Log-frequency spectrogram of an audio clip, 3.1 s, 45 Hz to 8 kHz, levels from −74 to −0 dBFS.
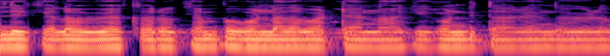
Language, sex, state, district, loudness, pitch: Kannada, male, Karnataka, Koppal, -16 LUFS, 105 Hz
